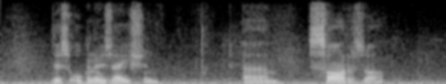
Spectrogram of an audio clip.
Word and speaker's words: SARZA: do so when you call this organization um sarza it's spelled s a r z a so if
